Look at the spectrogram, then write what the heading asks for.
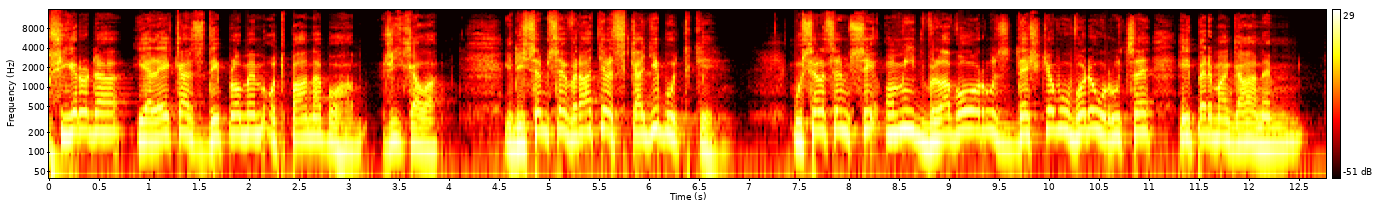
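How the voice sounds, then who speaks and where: A man talks in a high pitch. His pace is fairly slow. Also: lively intonation. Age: old. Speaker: humorous columnist. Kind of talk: scripted narration.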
